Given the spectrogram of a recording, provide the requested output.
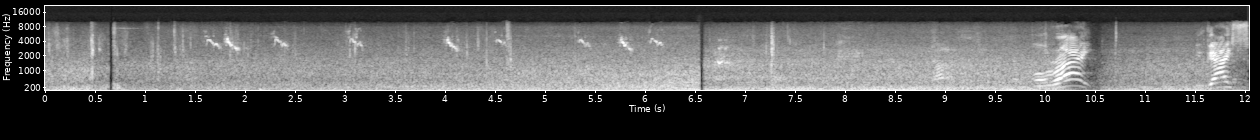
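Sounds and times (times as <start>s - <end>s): small birds chirping: 1.3s - 3.4s, 4.0s - 8.2s.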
